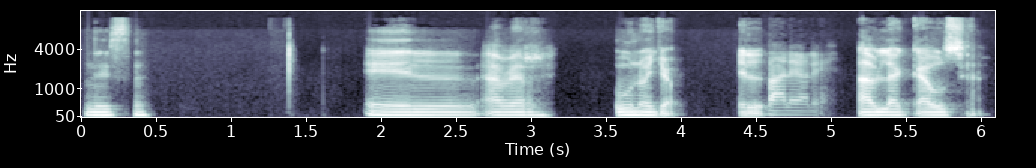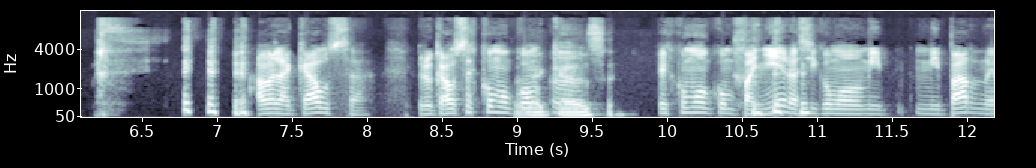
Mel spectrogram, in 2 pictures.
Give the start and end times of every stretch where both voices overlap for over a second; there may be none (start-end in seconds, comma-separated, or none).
none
